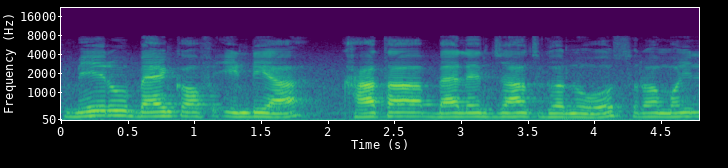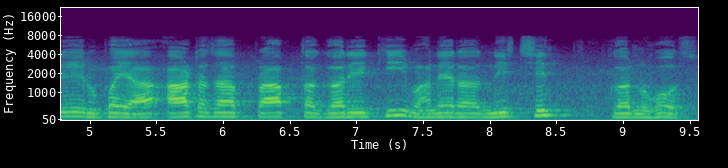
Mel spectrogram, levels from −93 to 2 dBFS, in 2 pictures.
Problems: constant background noise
